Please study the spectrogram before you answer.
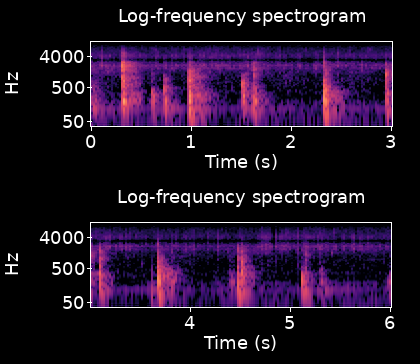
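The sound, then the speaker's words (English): Footsteps clatter down a ship's companionway leading to a laboratory aboard a floating laboratory ship: a dozen or so hollow wooden thumps at an uneven, unhurried pace, fairly loud, with no voices. “We're going down this companionway.”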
